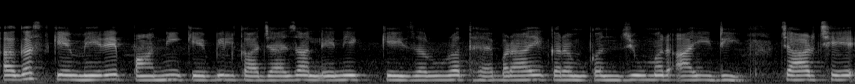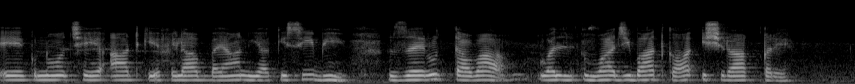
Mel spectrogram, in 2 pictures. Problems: constant background noise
